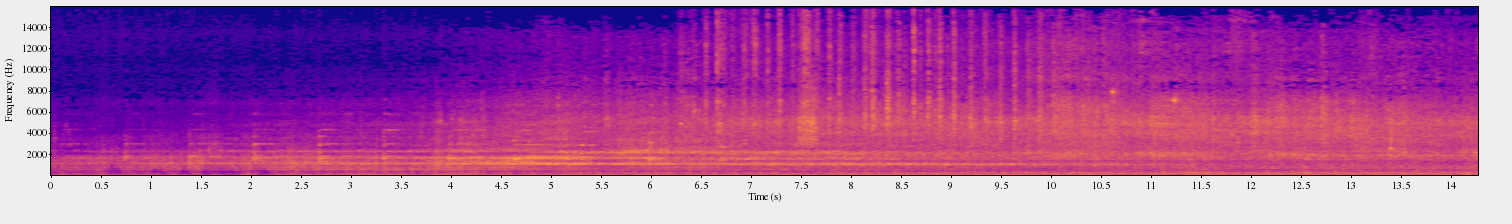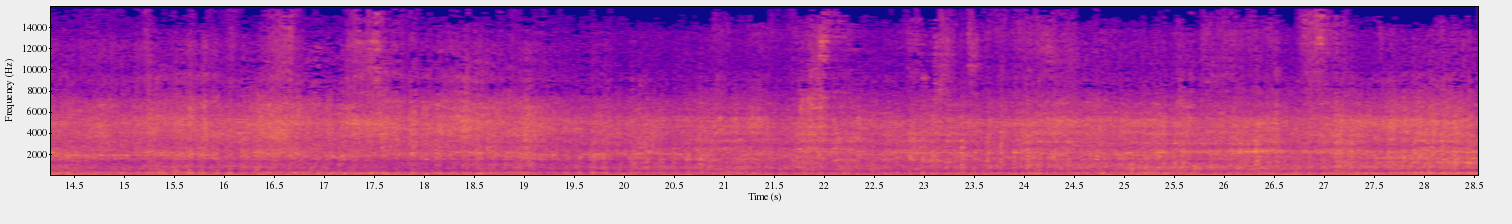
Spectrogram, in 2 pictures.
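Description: Union Pacific diesel freight train: a multi-note locomotive horn holds a long blast that drifts slightly lower and fades over roughly the first ten seconds. Then comes the steady heavy rumble and clickety-clack of the freight cars rolling past close by.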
